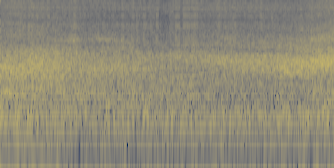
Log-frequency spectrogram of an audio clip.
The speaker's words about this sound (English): So it's right in front of us now. We are actually in the car park of the World's End.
